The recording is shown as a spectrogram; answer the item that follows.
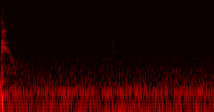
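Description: Near silence: room tone with a faint steady hum and a few faint, soft handling sounds of a pipe stem being turned in the hand.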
